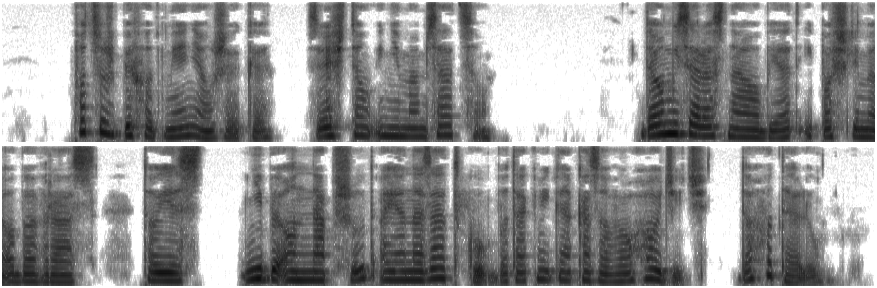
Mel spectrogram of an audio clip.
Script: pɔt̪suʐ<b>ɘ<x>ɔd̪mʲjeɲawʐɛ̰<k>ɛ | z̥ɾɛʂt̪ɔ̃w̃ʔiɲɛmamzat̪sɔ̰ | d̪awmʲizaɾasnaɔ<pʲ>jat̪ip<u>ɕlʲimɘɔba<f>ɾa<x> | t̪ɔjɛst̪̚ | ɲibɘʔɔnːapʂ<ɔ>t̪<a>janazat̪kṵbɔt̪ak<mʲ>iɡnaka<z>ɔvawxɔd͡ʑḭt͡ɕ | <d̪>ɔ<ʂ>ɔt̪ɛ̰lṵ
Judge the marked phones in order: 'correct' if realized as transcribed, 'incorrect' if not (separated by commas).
correct, correct, correct, incorrect, incorrect, incorrect, incorrect, incorrect, correct, correct, correct, correct, incorrect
